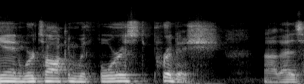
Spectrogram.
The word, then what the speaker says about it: Przybysz: those just tuning in we're talking with forrest pribish that is how you pronounce his last name if you did not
